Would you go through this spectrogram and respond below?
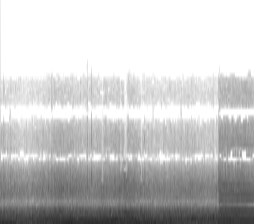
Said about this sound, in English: No rest from danger, though, because all around us is that deadly daily danger, traffic.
